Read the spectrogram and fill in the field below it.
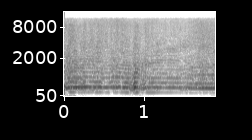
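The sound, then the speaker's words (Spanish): A steady, dense buzzing of many bees, continuous with a slight swell midway, with no voices present. “El zumbido de abejas”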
